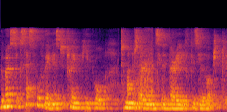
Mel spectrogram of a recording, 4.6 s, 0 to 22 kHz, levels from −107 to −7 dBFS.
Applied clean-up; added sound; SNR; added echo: neural separator model SepFormer DNS4.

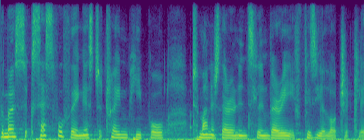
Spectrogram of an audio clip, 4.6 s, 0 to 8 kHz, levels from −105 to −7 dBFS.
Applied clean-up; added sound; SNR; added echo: none; none; none; none.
